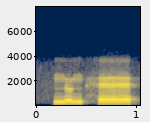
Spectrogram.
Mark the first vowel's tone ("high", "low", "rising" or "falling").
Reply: low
